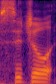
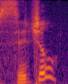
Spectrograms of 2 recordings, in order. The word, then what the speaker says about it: Sigil: Sig, like Sigourney Weaver.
